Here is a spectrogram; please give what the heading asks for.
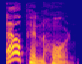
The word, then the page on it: alpenhorn: British English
